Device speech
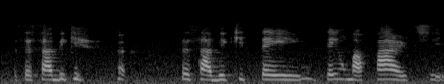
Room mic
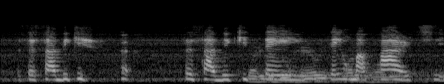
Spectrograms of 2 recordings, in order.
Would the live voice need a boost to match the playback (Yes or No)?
Yes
